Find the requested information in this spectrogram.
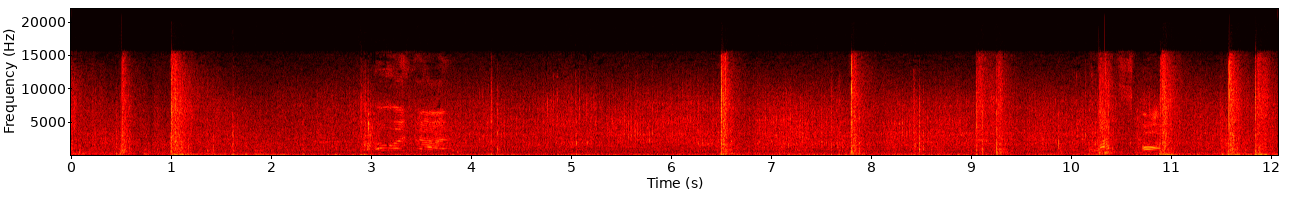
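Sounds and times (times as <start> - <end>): fireworks booming: 0.0 - 12.0
sharp firework bangs: 0.0 - 12.0.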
